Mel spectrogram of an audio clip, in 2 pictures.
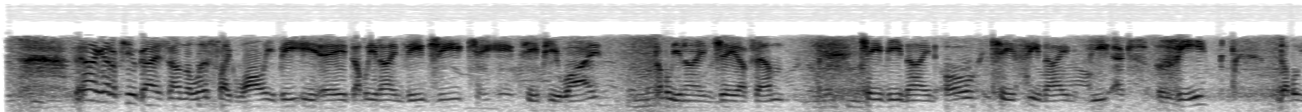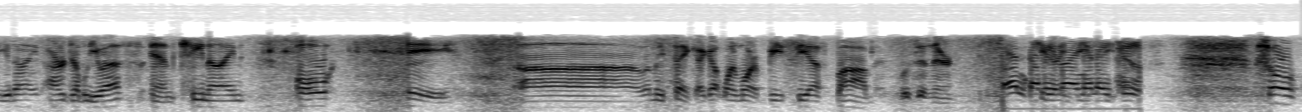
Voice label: SSB Net Check Ins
